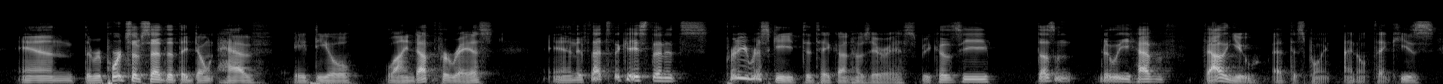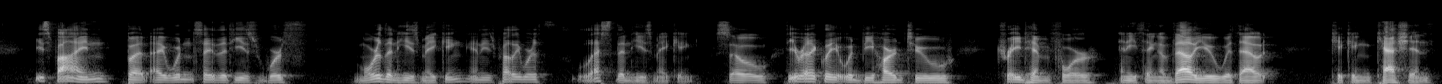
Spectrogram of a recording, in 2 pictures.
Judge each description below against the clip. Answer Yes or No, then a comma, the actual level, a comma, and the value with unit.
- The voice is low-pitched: Yes, very low, 95 Hz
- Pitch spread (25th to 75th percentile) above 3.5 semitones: Yes, average, 4.2 semitones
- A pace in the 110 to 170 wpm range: Yes, average, 165 wpm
